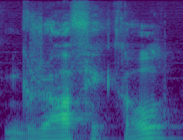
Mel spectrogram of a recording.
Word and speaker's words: GraphiQL: So this is pronounced GraphiQL, and it's a tool to test your queries, right?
